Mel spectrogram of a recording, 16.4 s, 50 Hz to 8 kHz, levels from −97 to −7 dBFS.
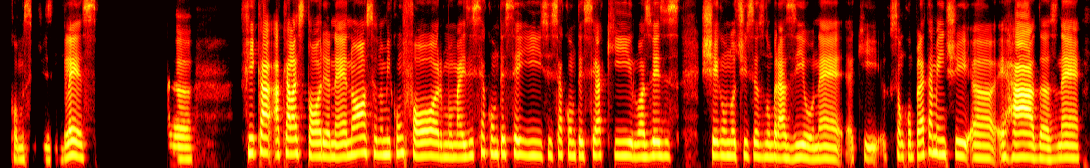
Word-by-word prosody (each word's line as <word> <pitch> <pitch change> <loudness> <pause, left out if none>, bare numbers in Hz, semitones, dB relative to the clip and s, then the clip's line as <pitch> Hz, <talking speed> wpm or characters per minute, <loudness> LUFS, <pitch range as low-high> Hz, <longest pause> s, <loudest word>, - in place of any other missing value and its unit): como 155 -1 -7
se 160 - -11 0.2
diz 155 -1 -10
em 150 - -31
inglês. 180 +2 +1 1.1
Hã, 165 -1 -4 0.9
fica 235 +1 +5
aquela 225 0 +4
história, 195 -4 0
né: 185 +1 0
"Nossa, 230 +3 +2
eu 215 - -4
não 210 - -5
me 210 0 -1
conformo, 195 -4 0
mas 180 0 -2
e 205 - -3
se 245 +5 -6
acontecer 225 -1 -2
isso? 200 -1 -6
E 205 - -6
se 200 - -7
acontecer 200 0 -4
aquilo?". 200 -1 -3
Ás 185 0 -1
vezes, 195 - -1 0.3
chegam 200 -1 -2
notícias 195 -1 -4
no 185 -1 -4
Brasil, 170 -1 -1
né, 160 -1 -1 0.3
que 315 +1 -7 0.2
são 190 -2 -7
completamente, 205 +1 -2
hã, 175 -2 -1
erradas, 180 -4 +6
né, 175 0 +1
195 Hz, 135 wpm, -22 LUFS, 180-210 Hz, 1.1 s, erradas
